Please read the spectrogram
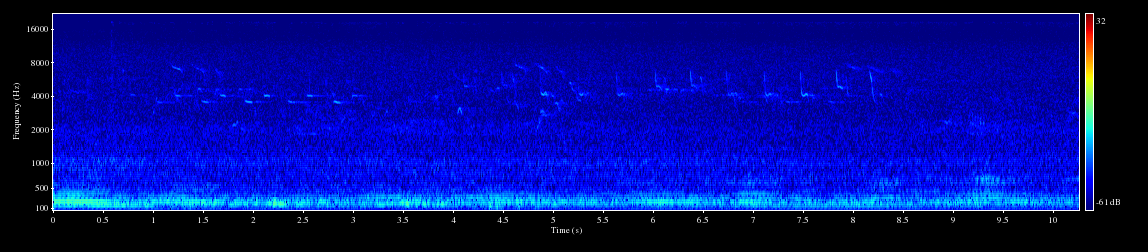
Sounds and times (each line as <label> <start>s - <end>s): distant plane 0.0s - 10.2s
birds chirping 0.6s - 10.2s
